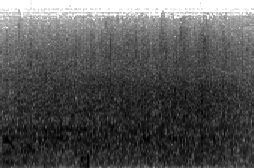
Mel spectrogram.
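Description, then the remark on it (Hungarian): A crowd applauds firefighters in a steady, dense wash of clapping that holds at an even, fairly loud level for the whole few seconds, with no voices standing out. “Taps a tűzoltóknak!”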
